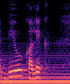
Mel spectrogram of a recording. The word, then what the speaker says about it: bucolic: करें तो है BUCOLIC, और हमारा इसका प्रोनाउंसिएशन है ब्यूकॉलिक। आप के ऊपर ये स्लाइड बार देख रहे हैं, इसको आ ना कहकर हल्का सा ओ देना है, तो हम कहेंगे ब्यूकॉलिक।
